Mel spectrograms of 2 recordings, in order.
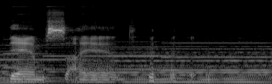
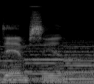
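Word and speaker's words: Damcyan: Yeah, damn cyan. I've been pronouncing it damsian.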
